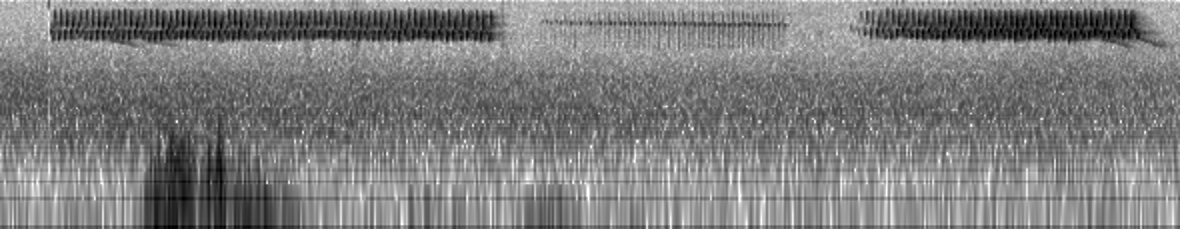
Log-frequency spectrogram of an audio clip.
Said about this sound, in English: Chipping sparrows are actually fairly common. More common sometimes around residential yards. But this is a chipping sparrow up in the woods.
